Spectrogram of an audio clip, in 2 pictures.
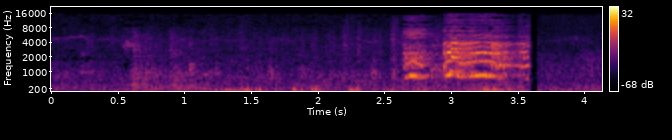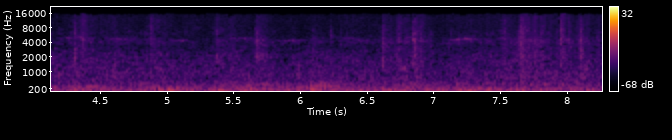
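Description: A loud bird call: one harsh, pitched, wavering cry about three seconds in that cuts off suddenly after less than a second, over a faint background.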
